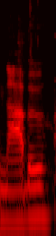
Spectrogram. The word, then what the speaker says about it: Nabu: Nobu. – Well, let's look it up. – It's pronounced N-A... It's spelled N-A-B-U, I want to say Nabu. – Okay. Maybe Nabu. – Nabu, that's what it was.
